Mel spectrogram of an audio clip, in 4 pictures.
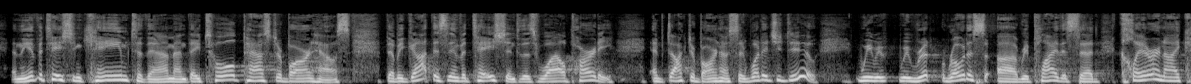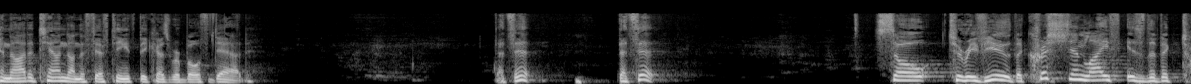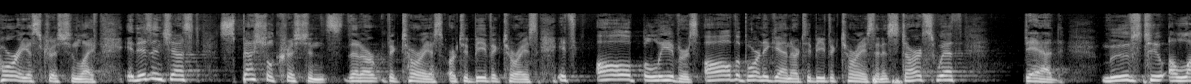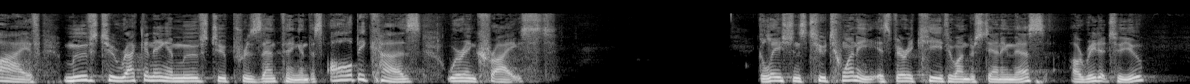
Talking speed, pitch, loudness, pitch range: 155 wpm, 155 Hz, -14 LUFS, 135-190 Hz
